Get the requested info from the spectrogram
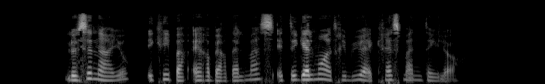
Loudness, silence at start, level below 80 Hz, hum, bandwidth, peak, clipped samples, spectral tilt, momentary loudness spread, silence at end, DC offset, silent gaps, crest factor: -27 LUFS; 0.65 s; -68 dBFS; none; 11.5 kHz; -6 dBFS; under 0.1%; -1.5 dB/octave; 21 LU; 0.95 s; under 0.1%; 1.38-1.42 s; 24 dB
